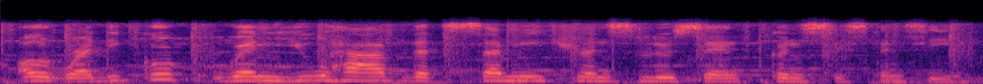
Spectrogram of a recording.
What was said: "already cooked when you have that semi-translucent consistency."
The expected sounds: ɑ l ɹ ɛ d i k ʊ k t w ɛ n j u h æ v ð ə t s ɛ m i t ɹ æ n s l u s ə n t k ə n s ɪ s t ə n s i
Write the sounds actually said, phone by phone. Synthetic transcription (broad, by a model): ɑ l ɹ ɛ d i k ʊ k w ɛ n j u h æ v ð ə t s ɛ m i t ɹ æ n s l u s ə n t k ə n s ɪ s t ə n s i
